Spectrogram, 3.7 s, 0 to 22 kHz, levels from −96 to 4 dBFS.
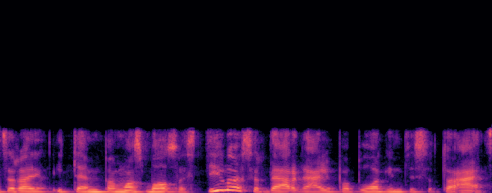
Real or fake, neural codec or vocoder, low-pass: fake; codec, 24 kHz, 6 kbps, HILCodec; 7.2 kHz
